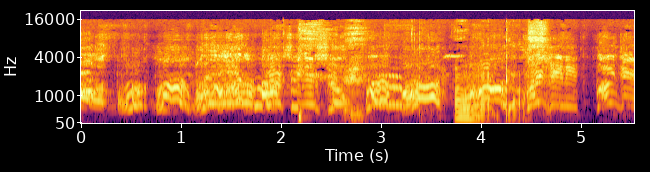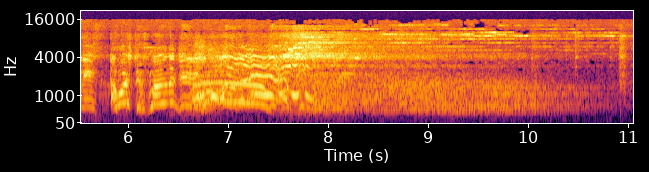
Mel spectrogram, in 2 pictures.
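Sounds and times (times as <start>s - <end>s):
shimmering chime-like magic effect: 7.6s - 11.0s.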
